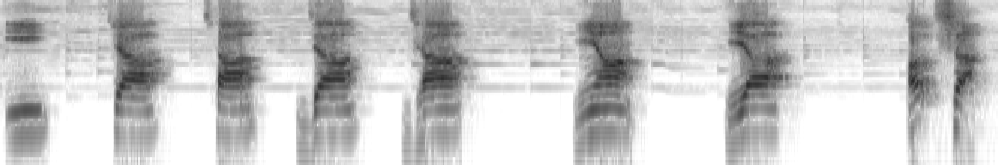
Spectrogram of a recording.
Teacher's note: कि उसके अंदर का हिस्सा थोड़ा ऊंचा हो जाता और अंदर से आने वाली प्राण वायु जो है वो सीधी तालू से टकरा के बाहर आती है कंठ से नहीं टकरा रही है सीध तालू से टकरा रही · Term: तालव्य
